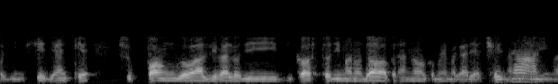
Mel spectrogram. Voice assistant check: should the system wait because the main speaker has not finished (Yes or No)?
No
